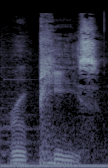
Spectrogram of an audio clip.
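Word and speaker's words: rupees: off the rupes sorry I need to say it right r u p e e s rupes kind of like the currency used in the Middle East or parts of the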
